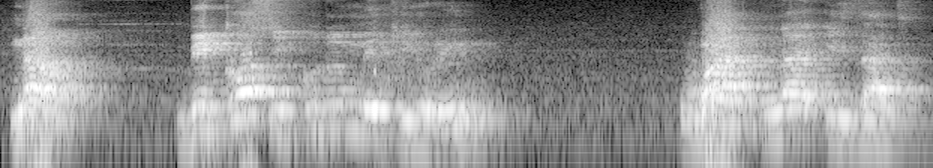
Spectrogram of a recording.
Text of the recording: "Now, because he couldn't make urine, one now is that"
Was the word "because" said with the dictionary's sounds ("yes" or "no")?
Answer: no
